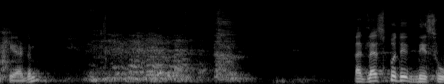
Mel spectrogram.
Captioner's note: audience laughs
